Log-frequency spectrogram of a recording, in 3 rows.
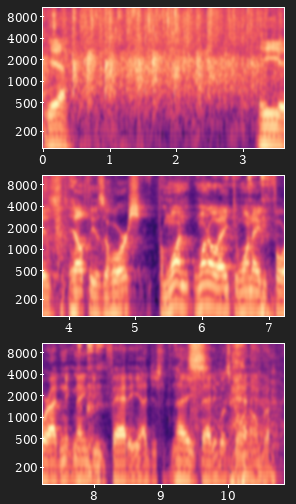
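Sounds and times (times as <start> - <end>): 
speech: 0.0 - 0.5, 3.2 - 10.8
audience applause: 0.0 - 4.0
laughter: 9.6 - 10.8.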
